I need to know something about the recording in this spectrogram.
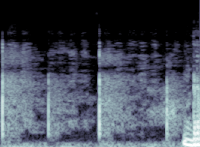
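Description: Chalk writing on a blackboard: a soft scratching with a few sharp taps as the chalk strikes the board.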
